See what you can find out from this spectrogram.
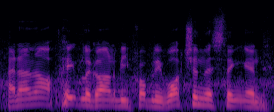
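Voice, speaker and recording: Rattling along at a rapid-fire pace in a fairly high voice, this Sunderland man vlogs as he walks, chatting casually to camera with plenty of north-east slang and a friendly, matey tone. He's outdoors on a rainy suburban street, and traffic and street noise come through.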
